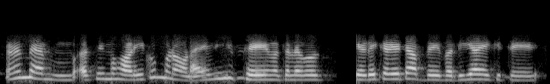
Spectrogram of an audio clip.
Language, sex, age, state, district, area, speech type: Punjabi, female, 45-60, Punjab, Mohali, urban, conversation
